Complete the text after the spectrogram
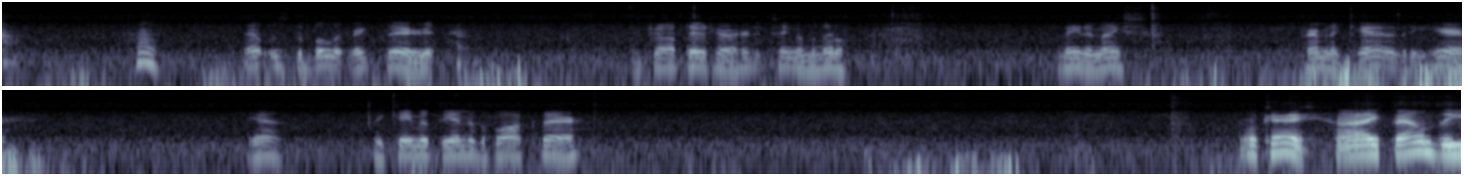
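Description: A middle-aged man talks calmly close by, outdoors.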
